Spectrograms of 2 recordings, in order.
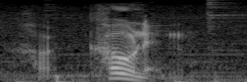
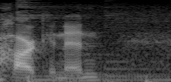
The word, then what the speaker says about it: Harkonnen: along with playing as House Harkonnen, or Harkonnen. Either pronunciation, in my opinion, is acceptable. For the purposes of this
